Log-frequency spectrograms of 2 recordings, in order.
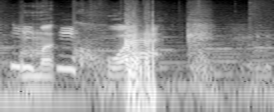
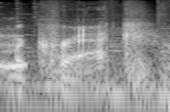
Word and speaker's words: McQuack: It's McQuack, not McCrack.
